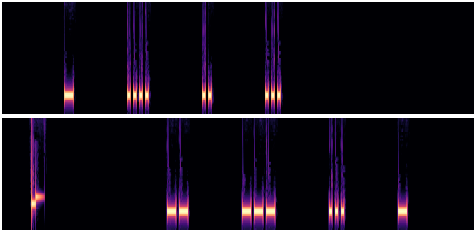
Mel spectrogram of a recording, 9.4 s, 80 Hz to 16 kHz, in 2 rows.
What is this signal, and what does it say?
Morse code, heard as a keyed tone, about 40 wpm, spaced as for 14 wpm, 700 Hz. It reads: THIS MOST
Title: 6x Character Spacing - Top 100 Words - 40wpm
